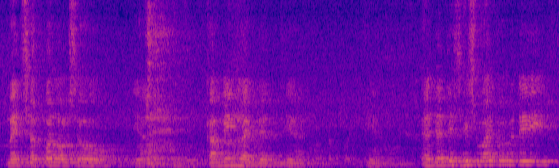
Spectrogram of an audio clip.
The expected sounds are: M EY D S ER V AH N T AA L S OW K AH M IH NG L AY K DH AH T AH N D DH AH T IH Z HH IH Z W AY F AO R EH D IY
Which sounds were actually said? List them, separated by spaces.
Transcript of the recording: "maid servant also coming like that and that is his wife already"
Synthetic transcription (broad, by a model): M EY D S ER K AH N AA L S OW K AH M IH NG L AY K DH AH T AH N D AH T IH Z HH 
